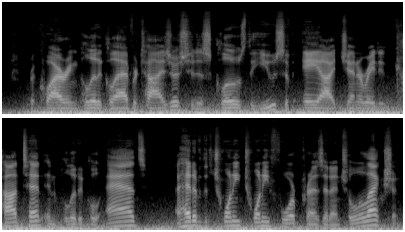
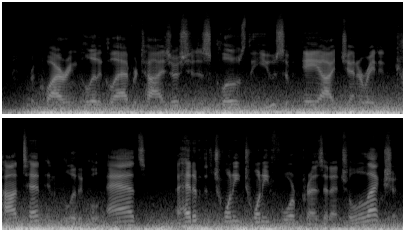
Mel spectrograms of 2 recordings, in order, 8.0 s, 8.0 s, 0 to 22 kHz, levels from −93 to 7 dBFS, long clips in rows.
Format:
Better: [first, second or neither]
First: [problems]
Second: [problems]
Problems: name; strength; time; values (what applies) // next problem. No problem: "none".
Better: first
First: wind noise on the microphone; occasional gusts; 15 dB below the speech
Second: wind noise on the microphone; heavy; 2 dB below the speech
